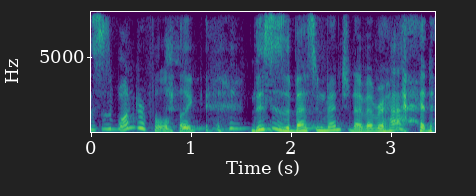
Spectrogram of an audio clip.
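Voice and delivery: very high voice, chuckling and laughing, acted out. Retelling how a guy kept calling back, imitating someone laughing to himself. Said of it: "laughing to himself".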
